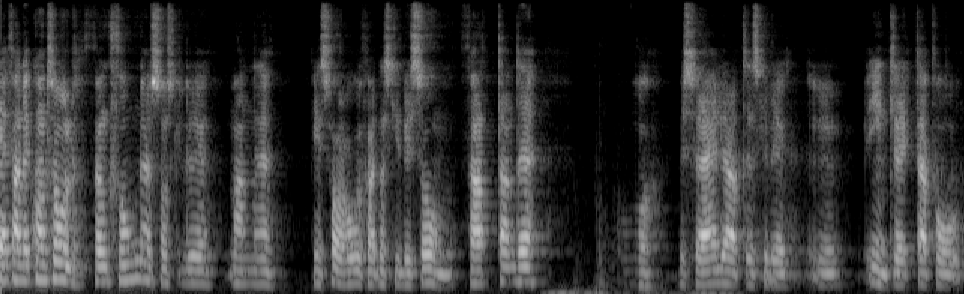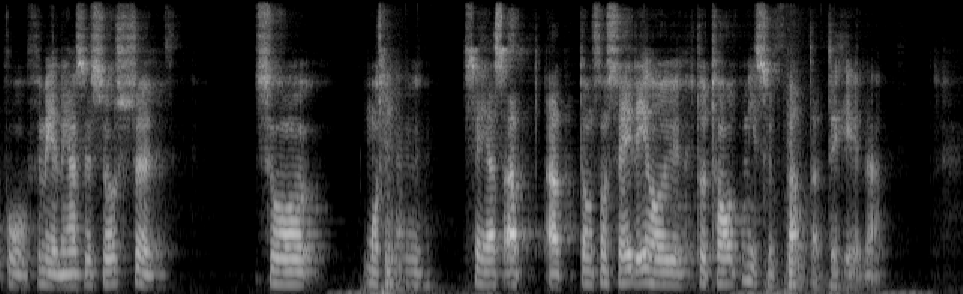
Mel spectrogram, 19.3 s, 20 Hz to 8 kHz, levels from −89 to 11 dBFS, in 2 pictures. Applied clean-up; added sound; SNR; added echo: neural mask model DeepFilterNet 3.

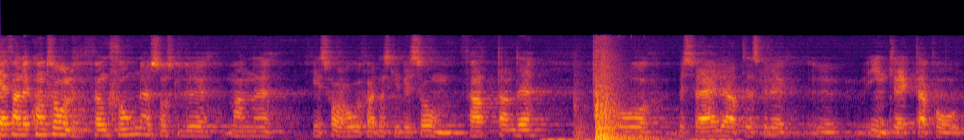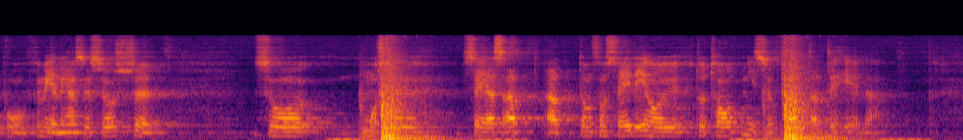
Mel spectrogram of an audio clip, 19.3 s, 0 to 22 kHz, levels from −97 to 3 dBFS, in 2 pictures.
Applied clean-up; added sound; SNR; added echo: none; Slam / Wood; -3 dB; reverberation time 0.8 s.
